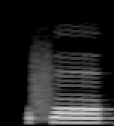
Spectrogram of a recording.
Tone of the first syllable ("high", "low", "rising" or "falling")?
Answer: high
